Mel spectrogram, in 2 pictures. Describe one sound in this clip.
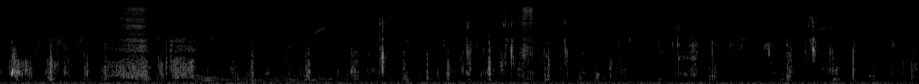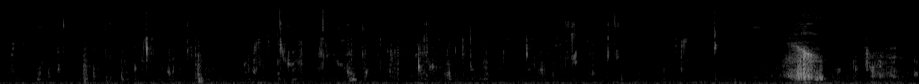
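A young man slurps food noisily, close to a microphone.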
